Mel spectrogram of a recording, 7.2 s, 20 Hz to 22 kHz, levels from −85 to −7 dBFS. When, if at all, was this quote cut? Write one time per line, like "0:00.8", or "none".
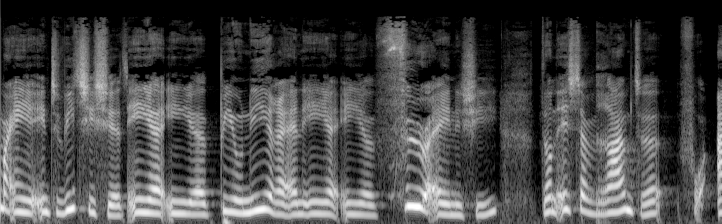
0:01.3
0:01.6
0:06.0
